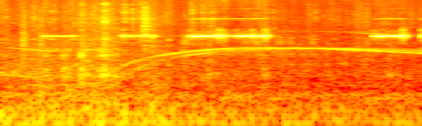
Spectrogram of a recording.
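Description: An ambulance drives to a hospital, its siren tone rising and then levelling off over a low vehicle rumble, with several short high-pitched beeps sounding in bursts.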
